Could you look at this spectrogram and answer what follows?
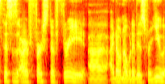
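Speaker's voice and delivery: normal talking voice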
